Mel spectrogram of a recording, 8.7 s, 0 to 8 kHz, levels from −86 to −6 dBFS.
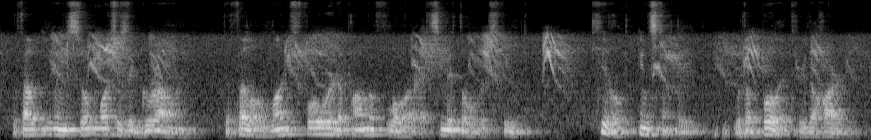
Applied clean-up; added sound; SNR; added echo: none; Bird vocalization, bird call, bird song; 12 dB; reverberation time 0.6 s.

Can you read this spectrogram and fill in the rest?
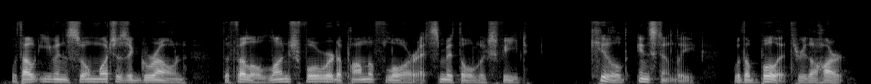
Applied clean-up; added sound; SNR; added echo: none; none; none; none.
